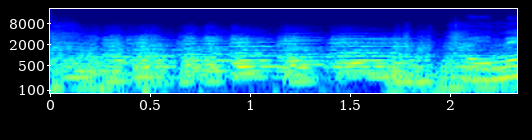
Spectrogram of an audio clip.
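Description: Brass band playing: several brass instruments holding notes together, the notes changing in steps.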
